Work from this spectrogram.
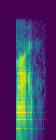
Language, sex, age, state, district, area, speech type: Manipuri, male, 45-60, Manipur, Kangpokpi, urban, conversation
